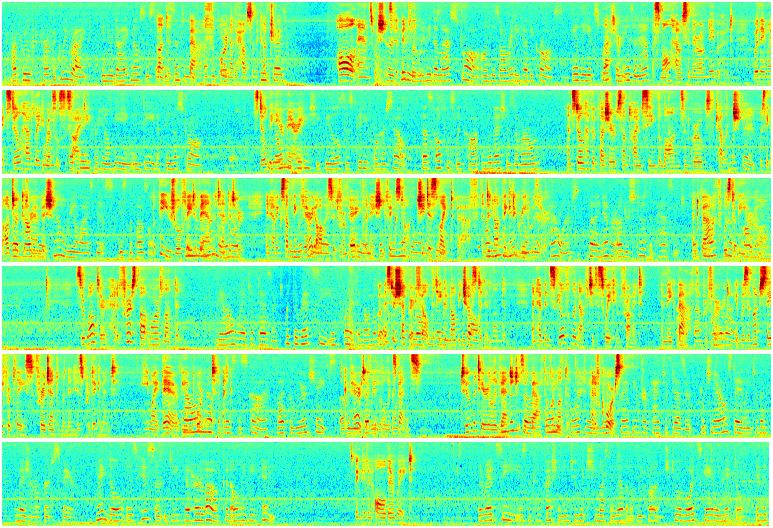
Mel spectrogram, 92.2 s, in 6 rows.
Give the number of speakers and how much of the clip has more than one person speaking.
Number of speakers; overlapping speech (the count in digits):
2, about 28%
